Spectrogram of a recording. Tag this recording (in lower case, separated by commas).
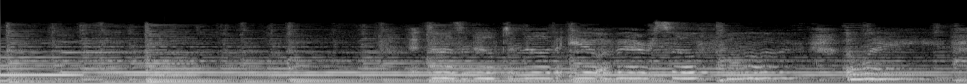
musical instrument, music, plucked string instrument, guitar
